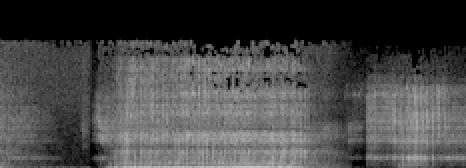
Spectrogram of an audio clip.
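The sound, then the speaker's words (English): A deep, rumbling dinosaur snore sound effect swells loudly for about two seconds, then a softer, raspier breath follows, with no one talking. “The party slowed down as the day was no more, till all you can hear are dinosaur snores.”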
